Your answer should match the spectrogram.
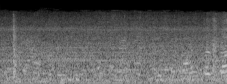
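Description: A steady engine hum, typical of the motor-driven power unit feeding a hydraulic rescue tool, running without change, with voices talking over it.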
